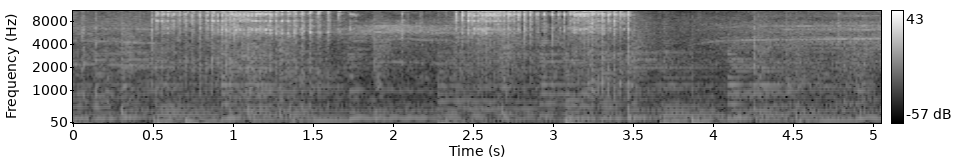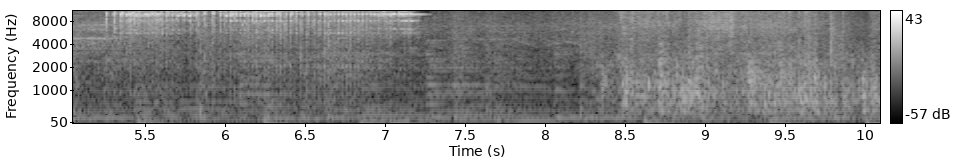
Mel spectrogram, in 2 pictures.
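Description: Handheld electric demolition hammer chiseling into concrete, running in spells, heard under background music with a steady beat.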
